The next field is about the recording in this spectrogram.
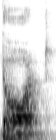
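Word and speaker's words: taught: कि BOUGST बॉट, FOUGST फॉट, SOUGST shot, TAUGST टॉट। तो इस एग्जाम्पल के माध्यम से हम ये समझ चुके हैं कि यदि किसी स्पेलिंग में यू के बाद GH आता है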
